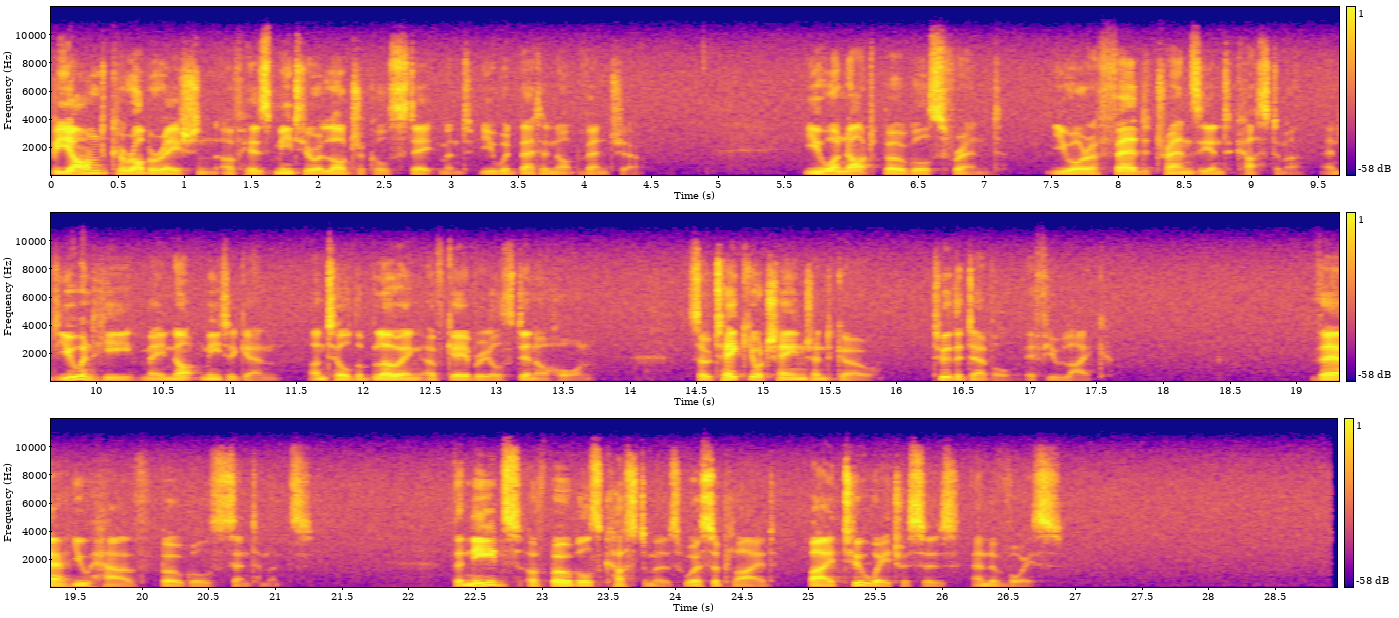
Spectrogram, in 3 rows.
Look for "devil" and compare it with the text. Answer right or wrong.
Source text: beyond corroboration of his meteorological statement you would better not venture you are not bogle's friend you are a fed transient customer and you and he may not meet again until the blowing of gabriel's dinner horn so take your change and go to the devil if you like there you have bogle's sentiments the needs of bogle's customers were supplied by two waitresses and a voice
right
